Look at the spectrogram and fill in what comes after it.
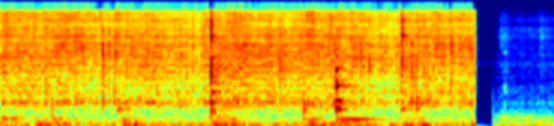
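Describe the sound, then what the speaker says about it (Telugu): Okra (bhindi) stir-frying in a pan for a Rayalaseema-style sour okra curry, a steady close sizzle with occasional scrapes and clinks of a spatula against the pan, cutting off abruptly near the end. "మళ్ళీ తీసేసి ఒక రెండు మూడు సార్లు బాగా వేగేంత వరకు వేయించుకోవాలి ఇలా బాగా వేయించుకోవాలండి"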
